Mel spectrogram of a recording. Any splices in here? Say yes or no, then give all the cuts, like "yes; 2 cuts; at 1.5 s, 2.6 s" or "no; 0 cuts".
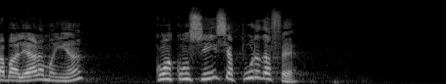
no; 0 cuts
